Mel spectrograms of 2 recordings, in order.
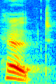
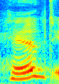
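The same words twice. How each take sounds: First: "helped" falling onto a firm T; crisp T to finish "helped"; correct T ending. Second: "helped" with a voiced D, pitch rising; wrong D ending. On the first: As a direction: say "helped" as "helpt", louder. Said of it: "it is helped". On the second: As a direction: say "helped" as "helbd". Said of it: "not helped". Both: Shown as a demonstration.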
